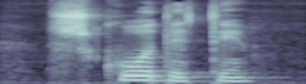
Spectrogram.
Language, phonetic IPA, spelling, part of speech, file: Ukrainian, [ˈʃkɔdete], шкодити, verb, Uk-шкодити.ogg
- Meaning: to harm, to hurt, to injure, to damage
